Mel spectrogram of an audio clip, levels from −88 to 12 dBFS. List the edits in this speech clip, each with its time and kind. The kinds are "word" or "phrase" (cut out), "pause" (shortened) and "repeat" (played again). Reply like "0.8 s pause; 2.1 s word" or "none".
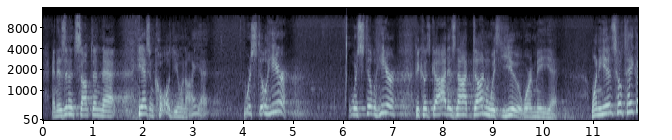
none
